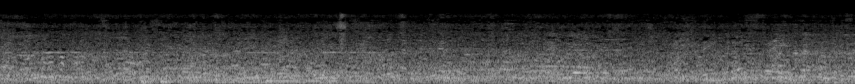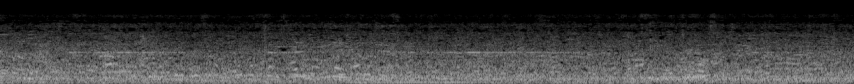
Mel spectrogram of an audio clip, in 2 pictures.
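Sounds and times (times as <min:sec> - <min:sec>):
crowd chatter: 0:00.0 - 0:17.0.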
